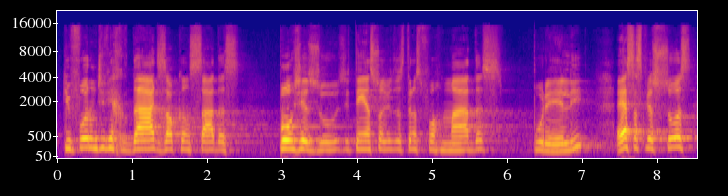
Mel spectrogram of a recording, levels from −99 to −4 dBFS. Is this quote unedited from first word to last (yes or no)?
yes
